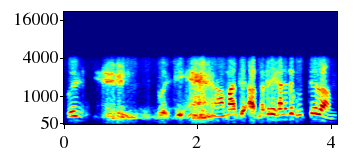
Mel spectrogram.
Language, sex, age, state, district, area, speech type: Bengali, male, 18-30, West Bengal, Jalpaiguri, rural, conversation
